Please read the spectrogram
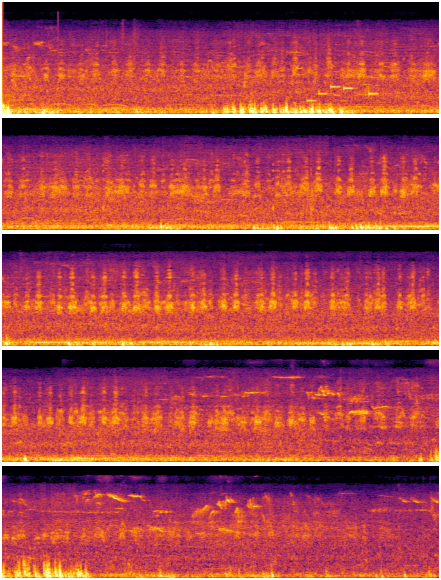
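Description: Ducks and other waterfowl calling over and over, a busy run of quacks and honks. Two louder low rumbles come about four seconds in and near the end.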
